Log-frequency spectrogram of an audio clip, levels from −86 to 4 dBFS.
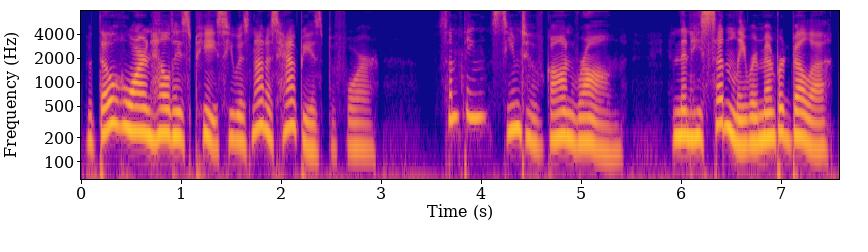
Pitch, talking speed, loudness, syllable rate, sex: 210 Hz, 200 wpm, -17 LUFS, 6.0 syllables/s, female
